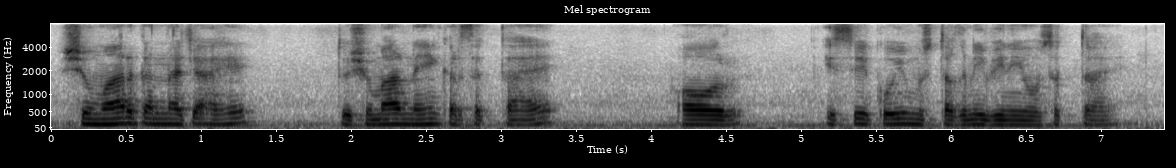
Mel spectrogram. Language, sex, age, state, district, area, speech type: Urdu, male, 18-30, Delhi, East Delhi, urban, spontaneous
